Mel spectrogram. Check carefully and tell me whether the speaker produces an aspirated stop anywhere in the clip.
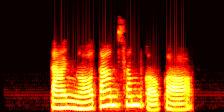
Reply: no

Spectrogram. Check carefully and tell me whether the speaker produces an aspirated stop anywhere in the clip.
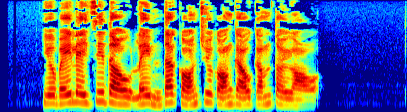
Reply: no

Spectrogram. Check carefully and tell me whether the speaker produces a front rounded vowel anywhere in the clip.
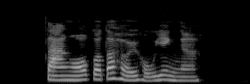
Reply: no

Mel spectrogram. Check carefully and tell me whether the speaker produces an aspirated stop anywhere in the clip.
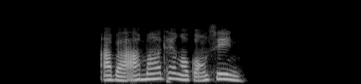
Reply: yes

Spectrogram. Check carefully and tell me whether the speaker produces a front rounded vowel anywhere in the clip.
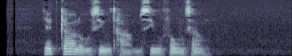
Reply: no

